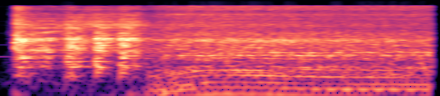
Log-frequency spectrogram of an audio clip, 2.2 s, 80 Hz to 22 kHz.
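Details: V6 started after a timing and camshaft phaser rattle repair, oil pressure drained during the work: short crank, quick catch, then a smooth steady idle with no rattle or knock.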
